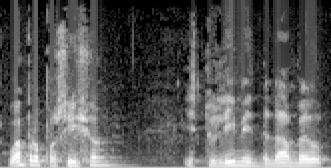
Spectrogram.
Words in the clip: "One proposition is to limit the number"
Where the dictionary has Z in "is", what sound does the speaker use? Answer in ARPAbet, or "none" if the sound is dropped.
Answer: S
